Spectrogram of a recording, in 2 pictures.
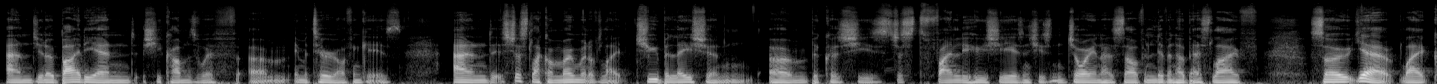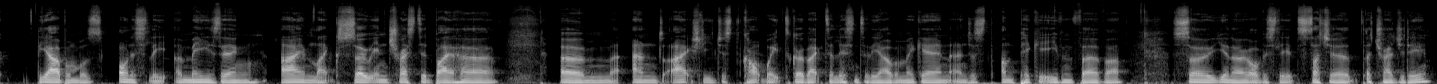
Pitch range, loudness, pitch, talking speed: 95-100 Hz, -21 LUFS, 95 Hz, 180 wpm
